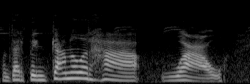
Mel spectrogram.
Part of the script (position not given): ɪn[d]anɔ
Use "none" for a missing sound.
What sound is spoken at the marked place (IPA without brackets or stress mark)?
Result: ɡ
